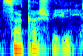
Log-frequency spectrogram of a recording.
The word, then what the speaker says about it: Saakashvili: Wer zur Hölle ist Michael Saakashvili. – Ja, die Aussprache war ganz korrekt.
